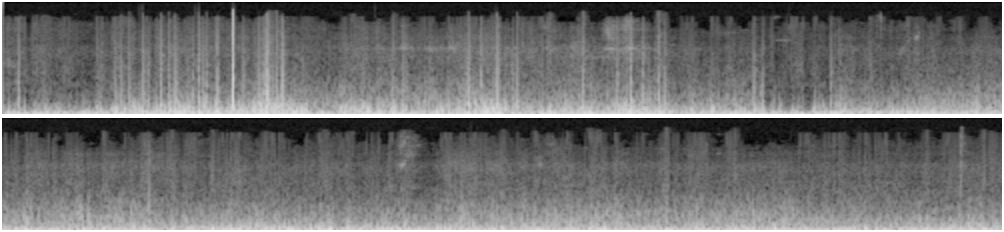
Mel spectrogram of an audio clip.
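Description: Strong gusty wind buffeting the microphone, a steady low rumble. A sharp metallic click about a second in, as the steel tube gate is handled.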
